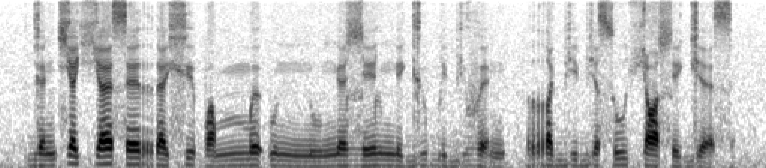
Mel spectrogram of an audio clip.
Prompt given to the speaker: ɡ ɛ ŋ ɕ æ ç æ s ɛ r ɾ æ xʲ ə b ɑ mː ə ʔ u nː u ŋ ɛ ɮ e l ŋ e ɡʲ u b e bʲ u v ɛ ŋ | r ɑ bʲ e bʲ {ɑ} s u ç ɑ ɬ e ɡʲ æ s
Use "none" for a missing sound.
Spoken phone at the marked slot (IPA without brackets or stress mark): ɑ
